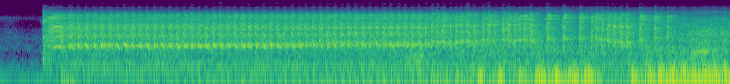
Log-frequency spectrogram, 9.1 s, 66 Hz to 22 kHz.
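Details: 2009 Honda CB400 V-Tec four-cylinder, sat for years, first start after fuel pump replacement despite feared blocked injectors: catches almost instantly, runs on all four with an even busy idle and a quick blip; smooth, clean start.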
